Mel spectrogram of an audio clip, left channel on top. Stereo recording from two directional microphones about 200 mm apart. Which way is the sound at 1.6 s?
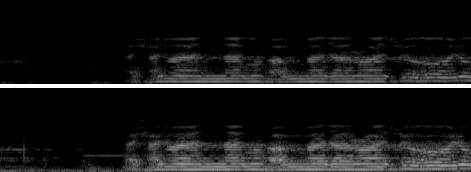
20° left (ahead or behind).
